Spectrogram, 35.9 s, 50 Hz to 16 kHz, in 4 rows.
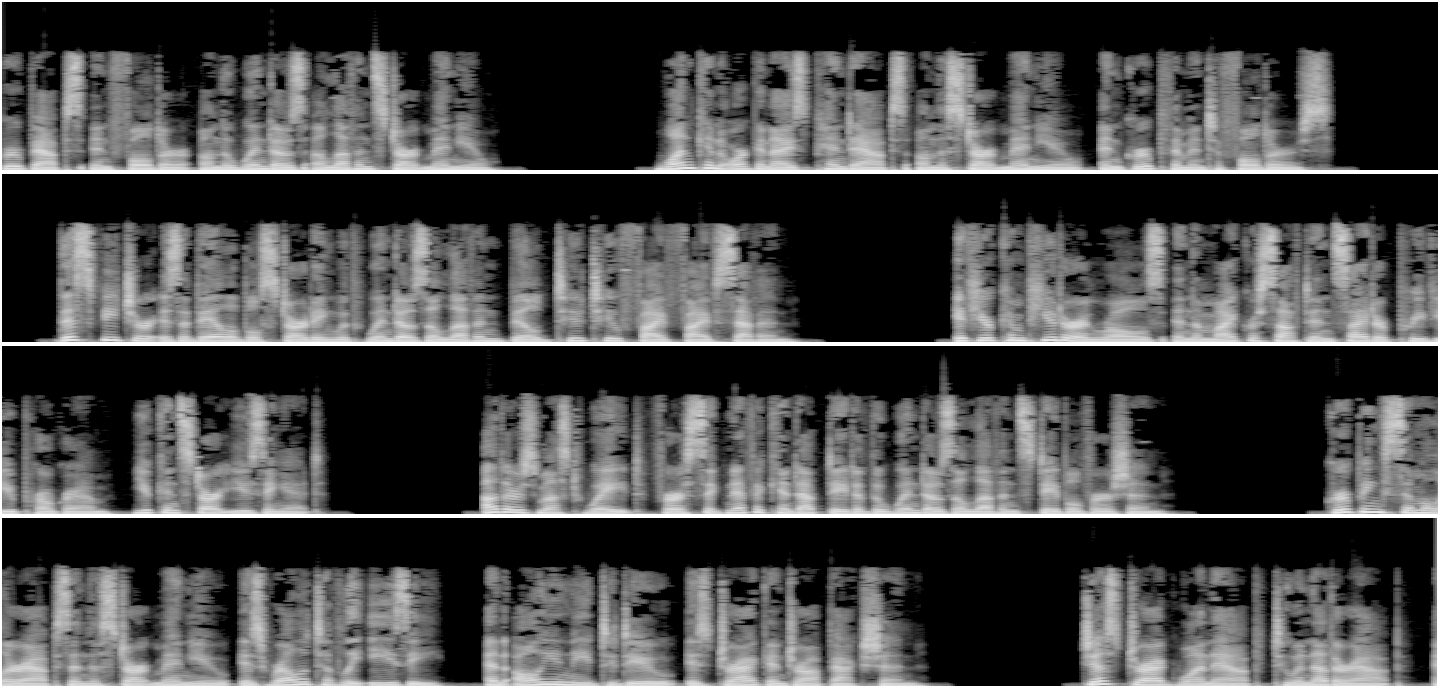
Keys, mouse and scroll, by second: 6.2-6.7 scroll down 1, 35.4 click.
